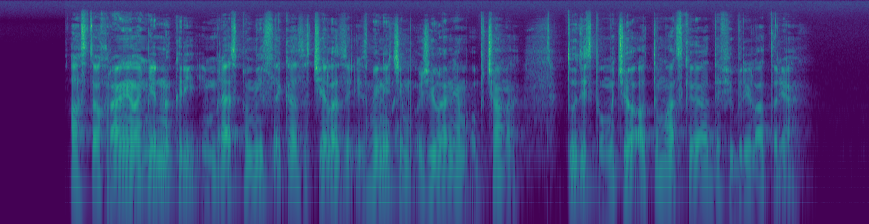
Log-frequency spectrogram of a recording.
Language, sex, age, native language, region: Slovenian, male, 18-29, Slovenian, Drava region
